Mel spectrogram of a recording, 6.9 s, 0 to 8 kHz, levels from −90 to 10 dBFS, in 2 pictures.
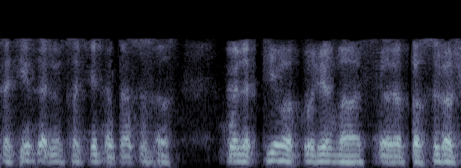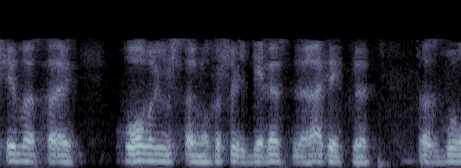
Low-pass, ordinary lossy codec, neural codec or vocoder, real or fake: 7.2 kHz; AAC, 16 kbps; codec, 24 kHz, 1.5 kbps, HILCodec; fake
